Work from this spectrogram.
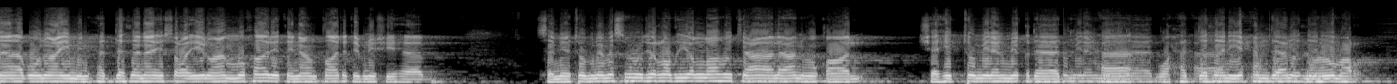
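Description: From 10.64 s to 13.40 s a doubled audio track appears: a full-band copy trails about a second behind, a few decibels quieter, likely picked up by a slower path. It cuts in and out abruptly, and a spectrogram shows every pattern repeated a second later.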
